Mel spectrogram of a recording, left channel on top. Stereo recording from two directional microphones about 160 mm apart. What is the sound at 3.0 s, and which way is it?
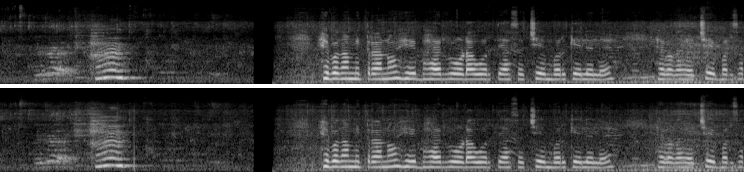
Speech, 5° right (ahead or behind).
